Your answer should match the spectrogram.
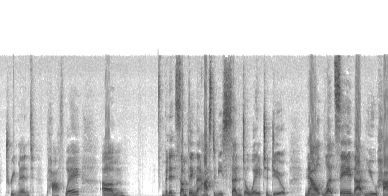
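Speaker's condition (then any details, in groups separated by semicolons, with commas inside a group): No condition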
